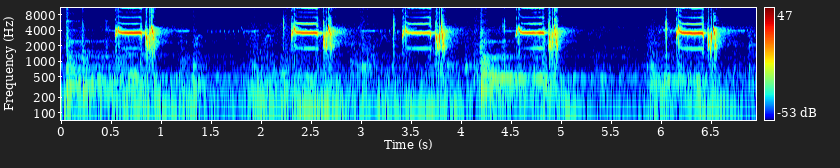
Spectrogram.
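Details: Prinia in repeated song for use as a lure: five phrases, each a level, shrill whistle ending in a rasping buzz, at irregular intervals of one to one and a half seconds, with a faint low sound once.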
